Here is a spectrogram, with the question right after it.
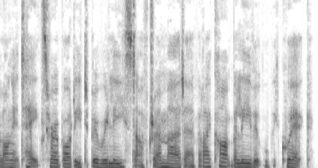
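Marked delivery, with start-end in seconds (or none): none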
